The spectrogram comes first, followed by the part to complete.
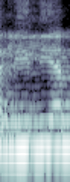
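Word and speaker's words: Lilián: ¿Sí se pronuncia Lilian, maestra? Sí, exactamente, es Lilian, con acento.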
